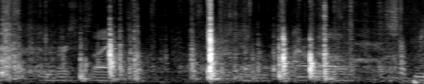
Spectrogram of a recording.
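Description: Scattered light clicks and knocks, about eight of them, from gloved hands handling wiring, plastic connector and bracket parts at the car's radiator mount. The sharpest knock comes about two seconds in.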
